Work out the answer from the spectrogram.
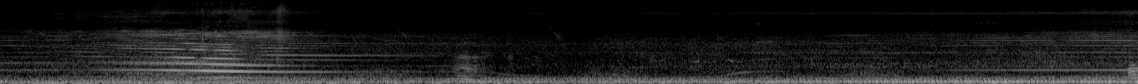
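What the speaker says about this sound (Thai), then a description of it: "ลองเร่งดู ลองเร่งเครื่อง" A steady engine drone fills the clip and swells slightly as it is revved, with a voice speaking briefly over it.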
